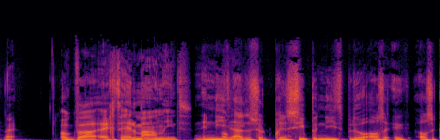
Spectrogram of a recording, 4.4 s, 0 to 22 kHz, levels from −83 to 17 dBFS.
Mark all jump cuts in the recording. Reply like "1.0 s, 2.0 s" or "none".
none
